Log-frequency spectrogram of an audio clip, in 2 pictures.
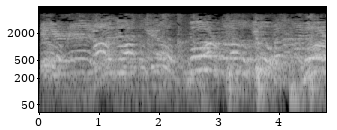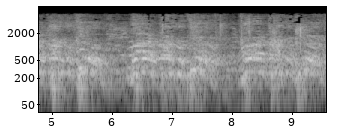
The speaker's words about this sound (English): So this is the audience chanting as they get up there.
